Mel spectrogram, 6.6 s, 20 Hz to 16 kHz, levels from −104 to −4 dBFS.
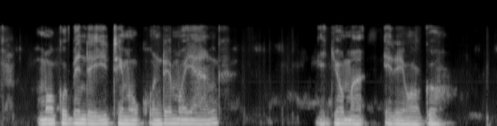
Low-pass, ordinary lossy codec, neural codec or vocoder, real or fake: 7.2 kHz; none; codec, 16 kHz, 4 kbps, X-Codec, HuBERT features, trained on LibriSpeech; fake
